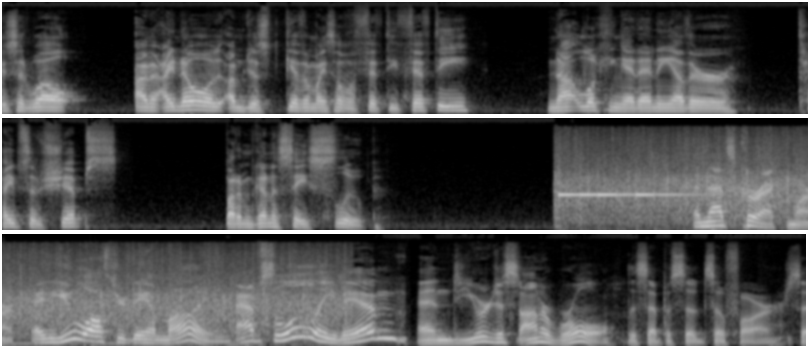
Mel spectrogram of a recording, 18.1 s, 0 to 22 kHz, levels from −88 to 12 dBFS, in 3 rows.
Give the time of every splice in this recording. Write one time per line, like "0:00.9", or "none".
0:15.1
